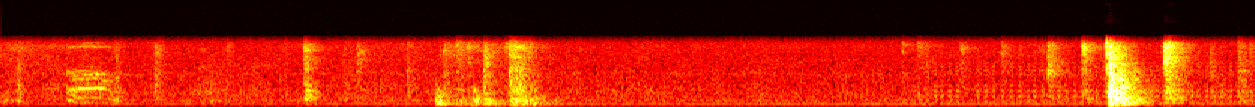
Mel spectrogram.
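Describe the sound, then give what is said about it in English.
A pet's footsteps tap irregularly across a hard floor as it walks around looking for its owner, a scattering of light clicks that grow a little louder toward the end, over a quiet background hum with no talking. “Can you hear that tapping in the background?”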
